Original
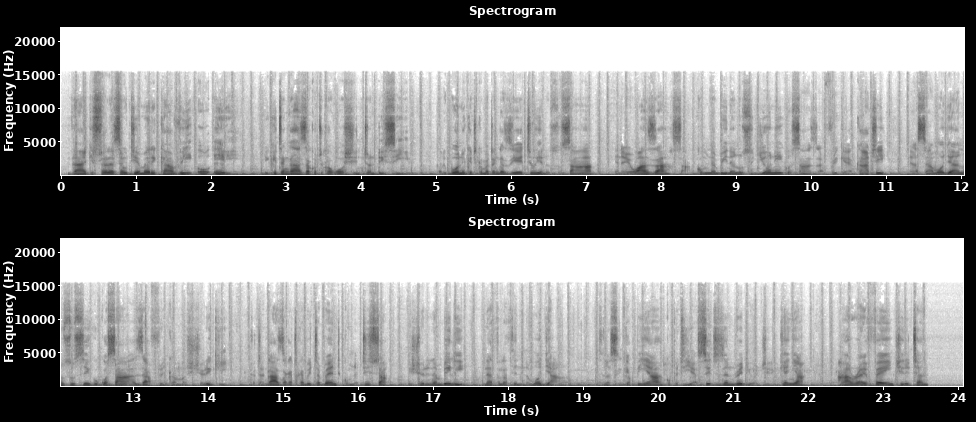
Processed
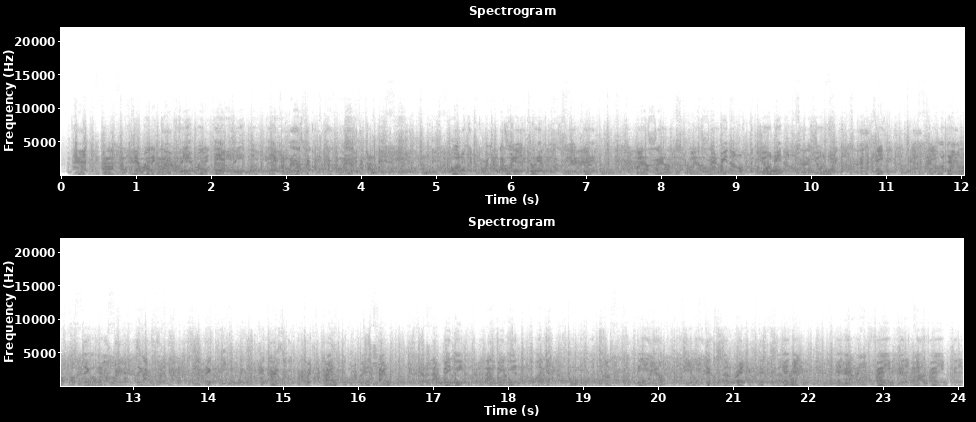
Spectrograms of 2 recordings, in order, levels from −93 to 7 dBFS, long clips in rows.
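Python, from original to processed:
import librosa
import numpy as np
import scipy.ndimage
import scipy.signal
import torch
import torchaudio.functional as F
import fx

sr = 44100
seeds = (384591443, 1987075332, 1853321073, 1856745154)

p1 = fx.spec_gate(x, sr, threshold_db=-25, keep='weak')
p2 = fx.high_shelf(p1, sr, hz=6700.0, db=-12.0)
p3 = fx.rider(p2, sr, range_db=10, speed_s=0.5)
p4 = p2 + (p3 * librosa.db_to_amplitude(-1.5))
p5 = np.clip(p4, -10.0 ** (-28.0 / 20.0), 10.0 ** (-28.0 / 20.0))
p6 = fx.air_absorb(p5, sr, metres=200.0)
p7 = p6 + fx.echo_multitap(p6, sr, ms=(140, 449, 711), db=(-12.5, -10.0, -4.0), dry=0)
y = p7 * librosa.db_to_amplitude(-1.5)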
